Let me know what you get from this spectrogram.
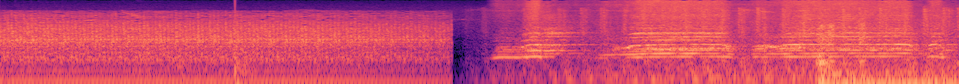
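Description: A miniature tractor runs steadily with a low hum, then stops abruptly. A toy steam train's whistle then toots about five times in quick succession, and a low running rumble joins in near the end.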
